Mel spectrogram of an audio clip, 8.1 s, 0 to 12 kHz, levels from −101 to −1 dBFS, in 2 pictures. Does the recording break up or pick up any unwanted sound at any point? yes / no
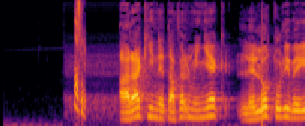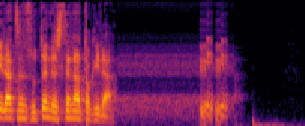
yes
